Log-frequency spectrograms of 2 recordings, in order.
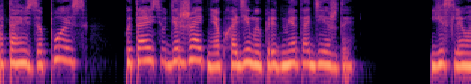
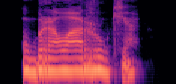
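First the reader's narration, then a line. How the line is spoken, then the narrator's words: Through gritted teeth. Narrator (Russian): Цедит сквозь зубы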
